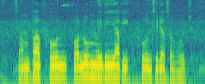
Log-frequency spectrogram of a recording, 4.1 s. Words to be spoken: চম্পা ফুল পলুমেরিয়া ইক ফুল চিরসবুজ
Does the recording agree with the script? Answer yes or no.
yes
